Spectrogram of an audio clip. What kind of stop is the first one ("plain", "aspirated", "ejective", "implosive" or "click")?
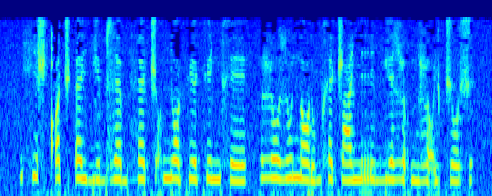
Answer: ejective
